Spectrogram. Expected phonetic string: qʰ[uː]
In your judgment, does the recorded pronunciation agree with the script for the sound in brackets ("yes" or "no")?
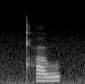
no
